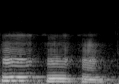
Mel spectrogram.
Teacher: when you get a sequence like mid low low you don't rush to say you get mmm it goes down gradually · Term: low tone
